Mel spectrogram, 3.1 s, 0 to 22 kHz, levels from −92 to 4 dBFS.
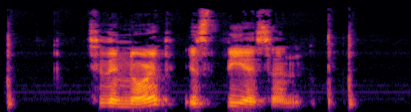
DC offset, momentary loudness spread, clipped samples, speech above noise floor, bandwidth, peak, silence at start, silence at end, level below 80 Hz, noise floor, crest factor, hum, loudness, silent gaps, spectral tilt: under 0.1%; 22 LU; under 0.1%; 31 dB; 16.5 kHz; -2 dBFS; 0.05 s; 0.45 s; -74 dBFS; -49 dBFS; 20 dB; none; -17 LUFS; none; 0.5 dB/octave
